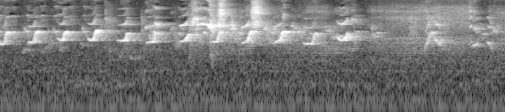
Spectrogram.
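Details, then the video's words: Cockatiel chicks being fed by their parents: a rapid series of short, rising chirps, about three per second, with a brief louder burst of harsher squeaks near the middle. "Cocktail Parrot Feeding Their Chicks"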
